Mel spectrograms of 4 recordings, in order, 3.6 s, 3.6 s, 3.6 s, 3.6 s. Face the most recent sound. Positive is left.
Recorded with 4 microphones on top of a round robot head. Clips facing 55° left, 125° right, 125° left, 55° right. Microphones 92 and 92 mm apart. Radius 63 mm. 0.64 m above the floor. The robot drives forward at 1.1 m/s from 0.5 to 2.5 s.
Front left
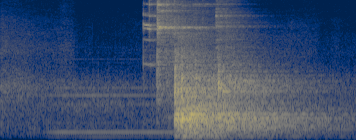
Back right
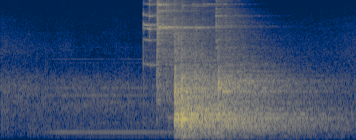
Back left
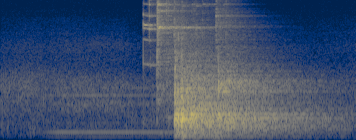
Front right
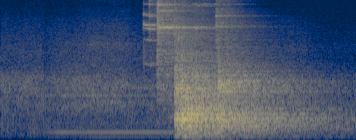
turn(degrees=165)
